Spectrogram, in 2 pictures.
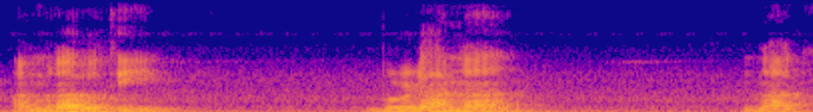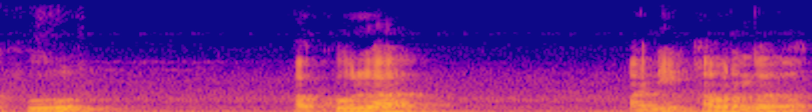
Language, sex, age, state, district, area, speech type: Marathi, male, 45-60, Maharashtra, Buldhana, rural, spontaneous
